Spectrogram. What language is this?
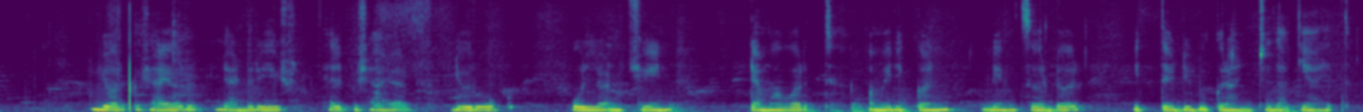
Marathi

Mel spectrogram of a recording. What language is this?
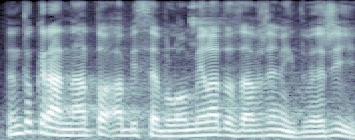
Czech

